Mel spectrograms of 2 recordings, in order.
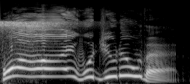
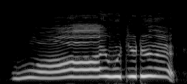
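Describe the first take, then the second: First: High, loud, drawn-out comic wail; hammed-up sitcom horror; horrified wail. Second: Long, high, loud mock wail; hammed-up anguish, stretched out slowly; horrified wail. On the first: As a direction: wail it slowly in mock anguish. Horrified reply in acted sitcom. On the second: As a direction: cry out like an appalled sitcom star. Horrified reply repeated in sitcom.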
